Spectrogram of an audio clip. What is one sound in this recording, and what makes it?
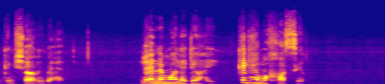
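An older woman speaks with emotion, close by.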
